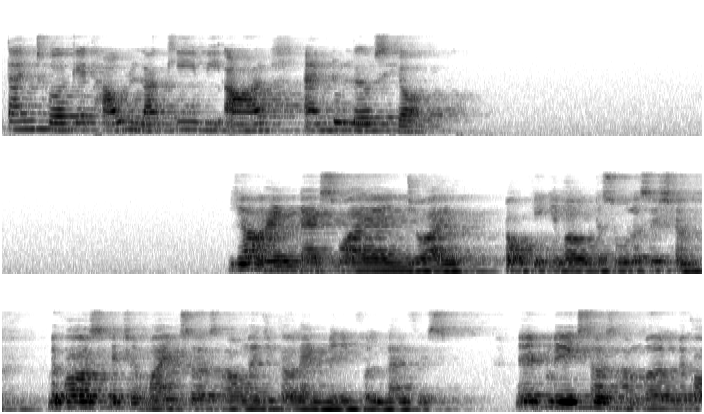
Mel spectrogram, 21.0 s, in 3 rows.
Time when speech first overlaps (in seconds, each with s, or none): none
